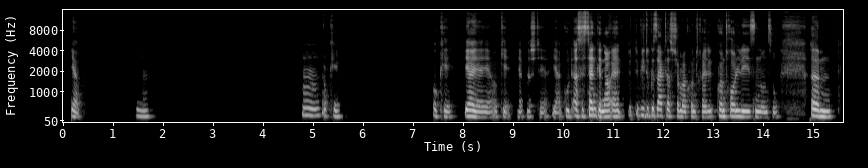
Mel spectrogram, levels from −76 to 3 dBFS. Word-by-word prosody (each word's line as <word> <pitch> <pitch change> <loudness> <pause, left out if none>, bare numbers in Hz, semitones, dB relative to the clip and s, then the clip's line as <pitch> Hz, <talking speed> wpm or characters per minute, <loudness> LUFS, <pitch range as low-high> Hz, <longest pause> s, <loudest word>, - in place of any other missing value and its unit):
Ja. - - -2 1.1
Mhm. 195 -1 -6 2.9
Mhm. 230 -2 -3
Okay. 195 -2 -6 1.8
Okay. 185 -2 -5 0.2
Ja, 200 -1 +5
ja, 185 -2 +5
ja, 170 0 -3
okay. 180 +1 -8
Ja, 175 -1 -9
verstehe. 180 -1 -7
Ja, 165 - -5
gut. 200 +1 -4
Assistent, 215 +1 +6
genau. 190 -1 +5
Äh, 190 -1 +1
d - - -10
wie 230 -1 -3
du 230 - -3
gesagt 215 -1 +1
hast, 200 -1 0
schon 195 -3 -1
mal 180 -1 +2
Kontrell 180 0 -2
Kontrolllesen 190 -3 +3
und 170 0 -3
so. 165 +2 -9 0.6
Ähm, 190 -3 +4
190 Hz, 110 wpm, -24 LUFS, 180-205 Hz, 2.9 s, Assistent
